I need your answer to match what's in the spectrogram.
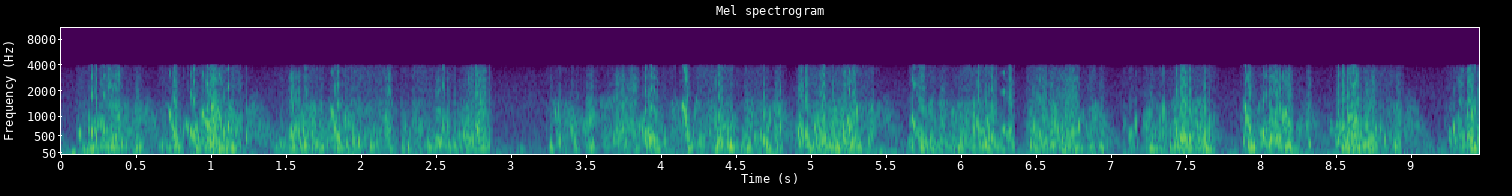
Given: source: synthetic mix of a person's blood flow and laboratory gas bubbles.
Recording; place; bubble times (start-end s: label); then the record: Doppler ultrasound of blood flow; subclavian vein
0.09-0.57 s: bubbles
0.64-1.28 s: bubbles
1.41-2.89 s: bubbles
3.22-4.84 s: bubbles
4.88-5.48 s: bubbles
5.63-6.36 s: bubbles
6.43-7.00 s: bubbles
7.07-7.72 s: bubbles
7.86-8.36 s: bubbles
8.44-8.96 s: bubbles
9.22-9.46 s: bubbles
From the record:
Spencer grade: 4 (maximum detectable bubble signal sounding continuously throughout systole and diastole of every cardiac period, and overriding the amplitude of the normal cardiac signals); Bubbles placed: anywhere in the cardiac cycle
